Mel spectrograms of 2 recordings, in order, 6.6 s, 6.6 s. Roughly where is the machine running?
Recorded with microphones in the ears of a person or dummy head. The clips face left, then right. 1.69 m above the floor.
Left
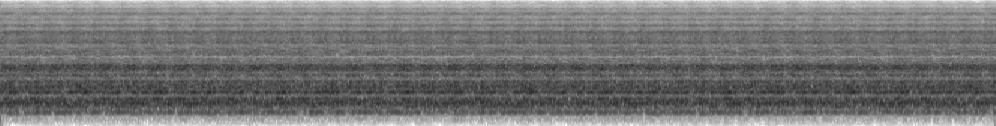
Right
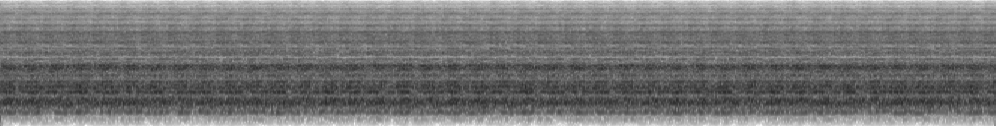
Right.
